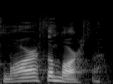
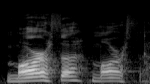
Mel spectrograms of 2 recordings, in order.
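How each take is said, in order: First: Soft, compassionate call of her name; Jesus gently calling Martha by name, compassionate. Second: Said in the usual way. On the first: Retold or imitated. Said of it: "Jesus is expressing compassion when he says this". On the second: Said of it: "this is what she heard".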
